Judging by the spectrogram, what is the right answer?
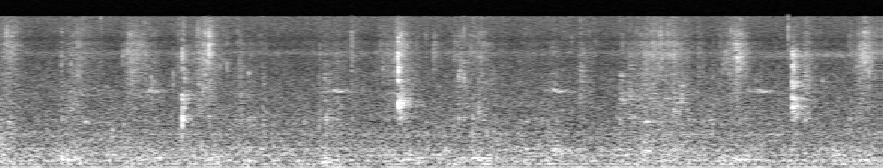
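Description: Faint eating sounds: scattered soft smacks and clicks of chewing while rice and fish curry are mixed by hand. A low steady hum runs underneath.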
